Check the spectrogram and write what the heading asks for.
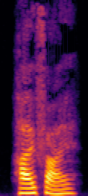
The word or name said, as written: hi-fi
